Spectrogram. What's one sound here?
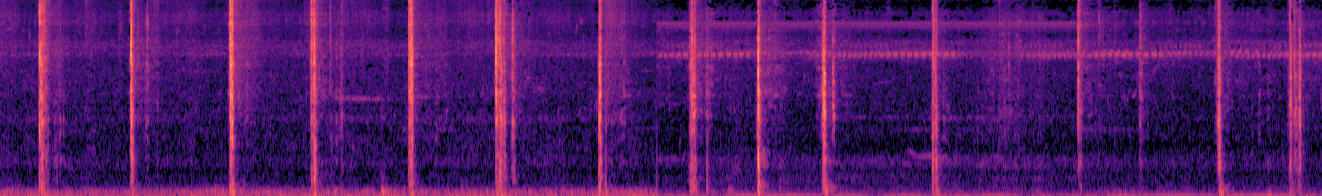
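A hoe strikes into dry soil in steady, repeated blows.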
